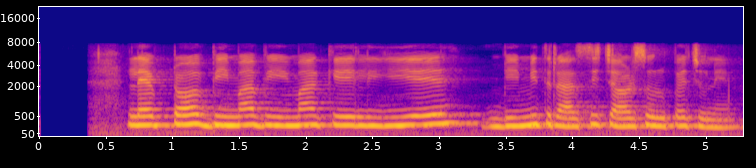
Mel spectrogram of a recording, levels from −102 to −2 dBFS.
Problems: background sounds at intervals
